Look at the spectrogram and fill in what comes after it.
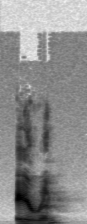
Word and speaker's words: Arron: His name is Arron. It's spelled A-R-R-O-N. – Okay. – He's 23. However, although his mother apparently had meant to name him Arron, like A-A-Ron. – A-A-Ron. – She named him Arron. And that is his preferred pronunciation of the name.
